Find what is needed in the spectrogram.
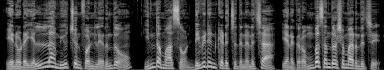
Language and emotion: Tamil, happy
